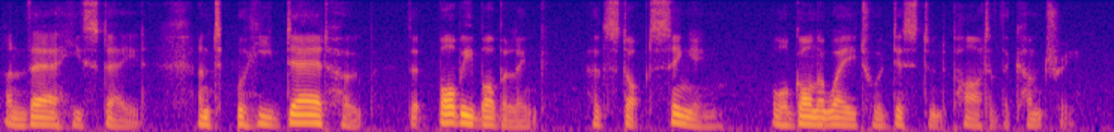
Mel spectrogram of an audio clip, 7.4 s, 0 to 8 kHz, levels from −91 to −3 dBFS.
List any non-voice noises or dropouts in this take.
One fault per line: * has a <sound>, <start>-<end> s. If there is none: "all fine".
* has a dropout, 1.5-1.6 s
